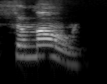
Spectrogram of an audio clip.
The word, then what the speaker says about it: S1m0ne: I'm drawing a blank on his name, but Simone is spelled S1M0NE1 and 0 as in digital.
